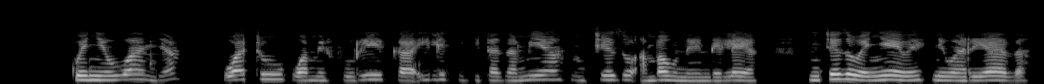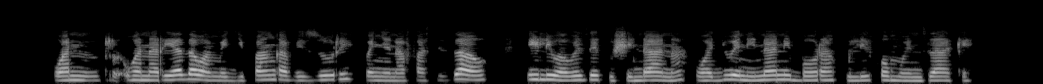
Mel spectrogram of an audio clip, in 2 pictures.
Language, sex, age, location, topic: Swahili, female, 25-35, Kisumu, government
